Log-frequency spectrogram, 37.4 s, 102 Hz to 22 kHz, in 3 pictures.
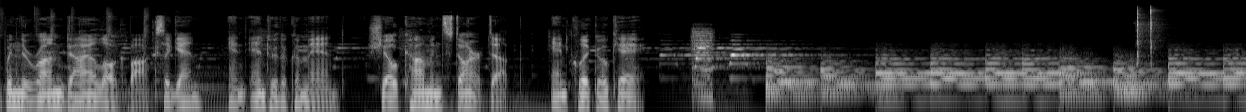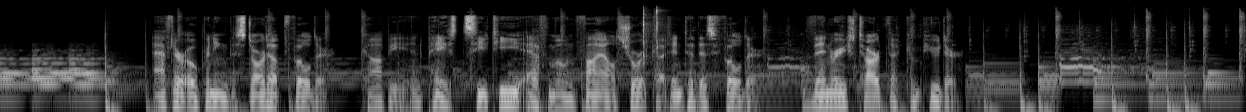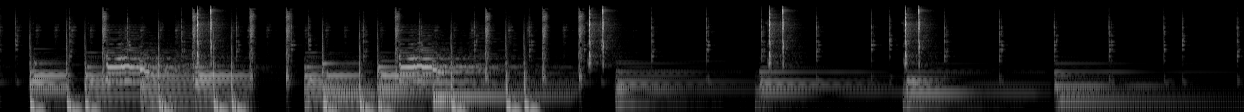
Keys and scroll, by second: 1.8-3.0 typing, 4.3-8.9 typing, 11.3 Return, 19.6 ctrl+c, 23.7 ctrl+v.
